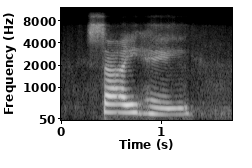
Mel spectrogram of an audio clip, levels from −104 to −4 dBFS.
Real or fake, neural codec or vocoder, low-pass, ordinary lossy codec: fake; codec, 16 kHz, 1 kbps, X-Codec, HuBERT features, trained on balanced general audio; 7.2 kHz; Opus, 16 kbps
